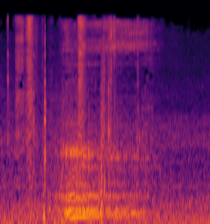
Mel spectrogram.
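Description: Volkswagen Golf IV engine idling steadily, heard inside the cabin, with a sharp click about half a second in.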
